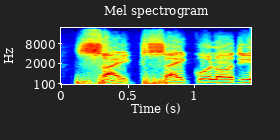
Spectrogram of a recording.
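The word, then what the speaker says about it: psychology: सइकोलॉजी आपने पढ़ा होगा। स में पी रहता है साइलेंट।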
